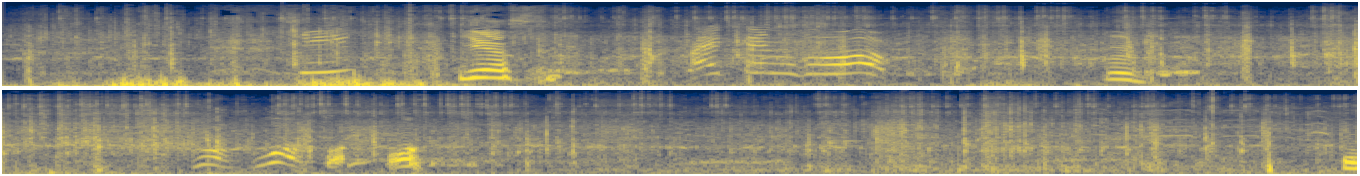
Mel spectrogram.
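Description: Child's bicycle rolling over a bumpy dirt track, with faint voices and a low rumble in the first two seconds.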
